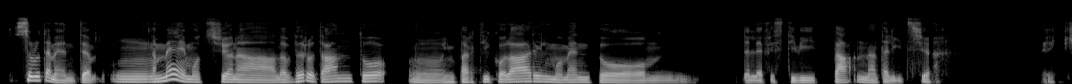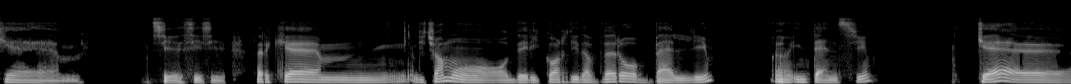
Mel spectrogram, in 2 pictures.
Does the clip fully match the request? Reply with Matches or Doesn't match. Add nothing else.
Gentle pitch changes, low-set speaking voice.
Doesn't match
